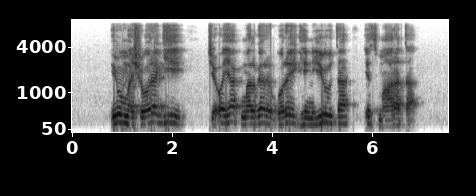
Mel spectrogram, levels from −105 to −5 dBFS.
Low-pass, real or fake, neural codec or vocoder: 7.2 kHz; fake; vocoder, 22.05 kHz, 80 mel bands, WaveNeXt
